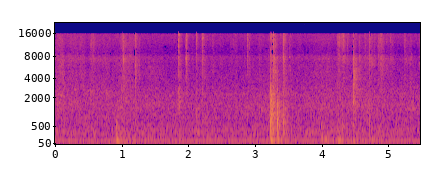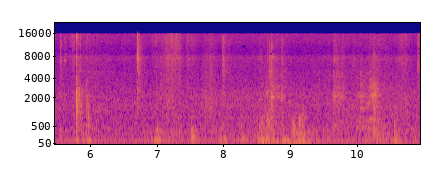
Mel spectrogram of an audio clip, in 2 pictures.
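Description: A red lory moving about and playing on a wooden desktop: irregular light taps and clicks of its feet, beak and a small toy on the wood, the sharpest about three seconds in and a quick flurry later on.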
